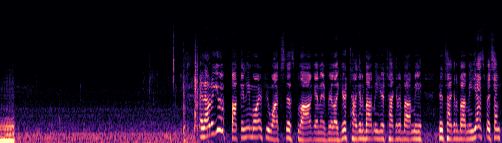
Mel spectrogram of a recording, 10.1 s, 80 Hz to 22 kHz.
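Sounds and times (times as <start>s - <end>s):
man humming: 0.0s - 0.4s
car cabin rumble: 0.0s - 10.0s.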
